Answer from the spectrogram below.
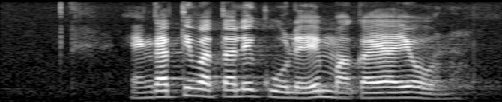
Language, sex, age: Tsonga, male, 22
